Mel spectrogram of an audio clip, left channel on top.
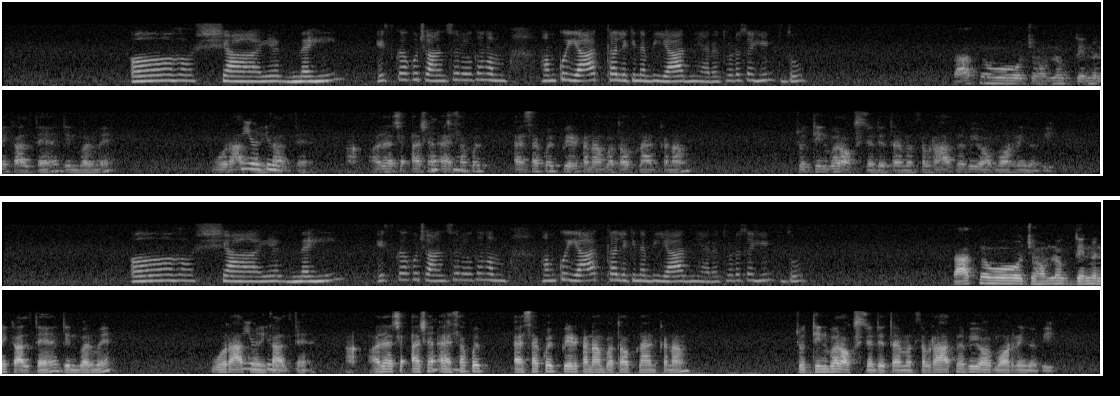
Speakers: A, on the left; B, on the right.
A: अ शायद नहीं इसका कुछ आंसर होगा हम हमको याद था लेकिन अभी याद नहीं आ रहा थोड़ा सा हिंट दो
B: रात में वो जो हम लोग दिन में निकालते हैं दिन भर में वो रात
A: सीओ
B: में निकालते
A: टू
B: हैं हाँ, अरे अच्छा अच्छा
A: अच्छा
B: ऐसा कोई ऐसा कोई पेड़ का नाम बताओ प्लांट का नाम जो दिन भर ऑक्सीजन देता है मतलब रात में भी और मॉर्निंग में भी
